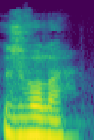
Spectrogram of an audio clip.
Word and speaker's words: Zwolle: I presume I'm pronouncing Zvola right. PEC Zwolle.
